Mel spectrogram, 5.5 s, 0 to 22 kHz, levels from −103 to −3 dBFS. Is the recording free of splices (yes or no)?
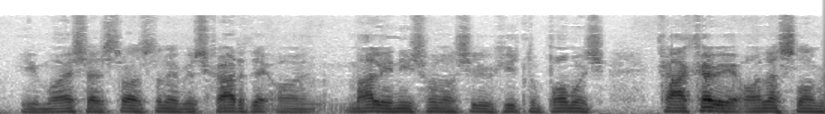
yes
